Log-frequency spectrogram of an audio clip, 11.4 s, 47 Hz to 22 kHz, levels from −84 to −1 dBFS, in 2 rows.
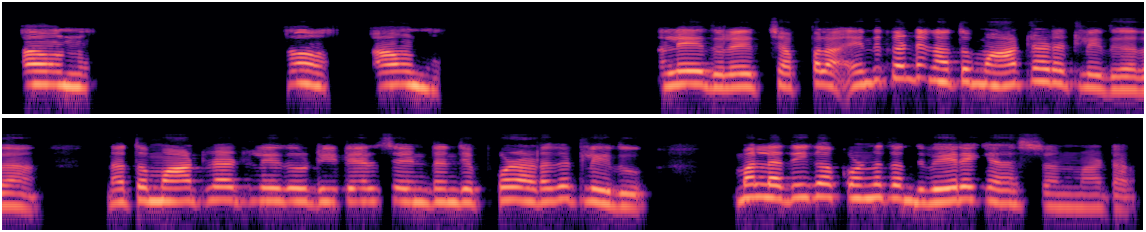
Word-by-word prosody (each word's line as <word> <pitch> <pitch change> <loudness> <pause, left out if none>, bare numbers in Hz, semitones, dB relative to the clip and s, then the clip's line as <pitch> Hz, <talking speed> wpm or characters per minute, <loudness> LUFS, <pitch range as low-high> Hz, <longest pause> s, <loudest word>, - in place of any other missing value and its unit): అవును. 240 -4 +3 1.1
ఆ! - - +6 0.4
అవును. 235 -6 +1 1.2
లేదు 250 -3 +4
లేదు. 215 0 +2
చెప్పల. 215 +3 -1 0.2
ఎందుకంటే 330 +7 +1
నాతో 280 0 +2
మాట్లాడట్లేదు 240 -6 0
గదా! 180 -1 -2 0.5
నాతో 225 +2 -1
మాట్లాడట్లేదు 240 0 +1
డీటెయిల్స్ 230 0 -3
ఏంటని 225 0 -2
జెప్పి 220 0 -5
కూడా 250 -1 +4
అడగట్లేదు. 230 -6 -1 0.6
మళ్ళదే 280 -1 +4
గాకుండా 285 -1 +1
తనది 245 -5 0
వేరే 245 +2 +5
క్యాస్ట్ 205 -5 -4
అన్నమాట. 165 -1 -11
235 Hz, 120 wpm, -22 LUFS, 215-255 Hz, 1.2 s, ఆ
